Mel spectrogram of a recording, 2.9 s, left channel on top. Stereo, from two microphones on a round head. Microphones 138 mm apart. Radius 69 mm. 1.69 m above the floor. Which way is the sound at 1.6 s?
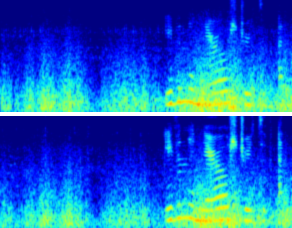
85° right.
